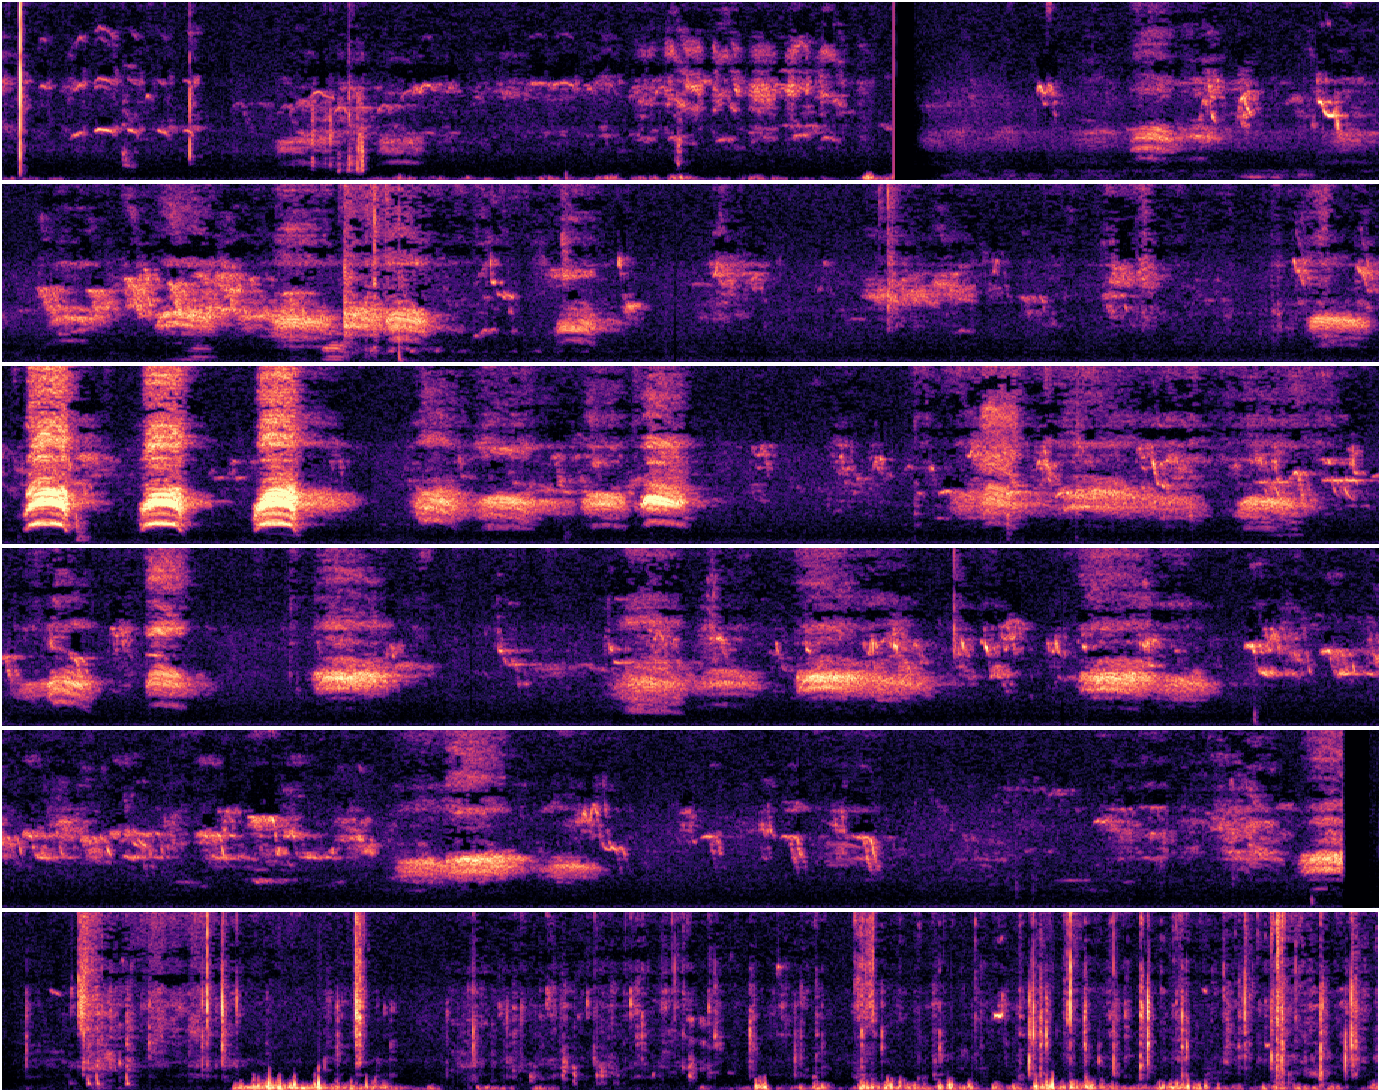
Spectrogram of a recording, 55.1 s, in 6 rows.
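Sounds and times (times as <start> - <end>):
birds calling: 6.4 - 55.0
loud harsh caws: 18.0 - 23.0, 29.6 - 30.2, 34.7 - 35.7, 39.3 - 40.7.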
